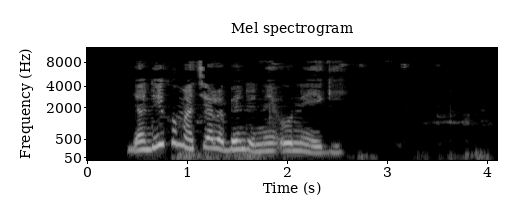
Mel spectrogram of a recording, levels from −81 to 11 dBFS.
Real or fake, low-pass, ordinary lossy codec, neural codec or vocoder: real; 9.9 kHz; MP3, 32 kbps; none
